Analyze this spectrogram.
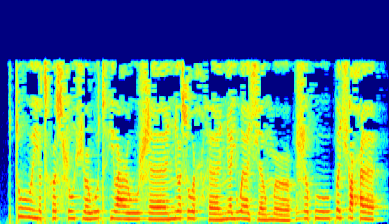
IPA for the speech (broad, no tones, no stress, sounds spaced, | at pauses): t uː j ə tʰ ə˞ s ɬ uː ç ə˞ w u tʰ j əː ʕ uː ɮ ɛː ɲ ə˞ s uː ħ h ɛː ɲ æ j w ɛː ç ɛ ʊ̯ m ə˞ | ɮ ə p uː p ɛ ç ɒ ħ ɛ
